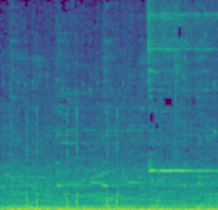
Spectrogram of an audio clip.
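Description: Dancing Drums slot machine playing its music and reel-spin sounds during a spin, with a rhythmic clopping beat over a steady bass. A sustained high chime tone starts about one and a half seconds in.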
